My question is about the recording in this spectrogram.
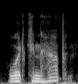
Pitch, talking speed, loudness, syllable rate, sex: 140 Hz, 230 wpm, -15 LUFS, 6.6 syllables/s, male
